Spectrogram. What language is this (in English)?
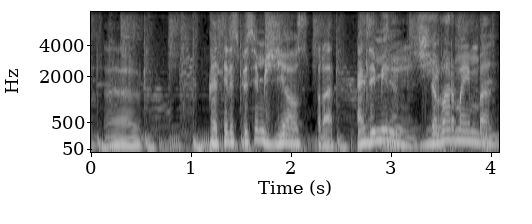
Kazakh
